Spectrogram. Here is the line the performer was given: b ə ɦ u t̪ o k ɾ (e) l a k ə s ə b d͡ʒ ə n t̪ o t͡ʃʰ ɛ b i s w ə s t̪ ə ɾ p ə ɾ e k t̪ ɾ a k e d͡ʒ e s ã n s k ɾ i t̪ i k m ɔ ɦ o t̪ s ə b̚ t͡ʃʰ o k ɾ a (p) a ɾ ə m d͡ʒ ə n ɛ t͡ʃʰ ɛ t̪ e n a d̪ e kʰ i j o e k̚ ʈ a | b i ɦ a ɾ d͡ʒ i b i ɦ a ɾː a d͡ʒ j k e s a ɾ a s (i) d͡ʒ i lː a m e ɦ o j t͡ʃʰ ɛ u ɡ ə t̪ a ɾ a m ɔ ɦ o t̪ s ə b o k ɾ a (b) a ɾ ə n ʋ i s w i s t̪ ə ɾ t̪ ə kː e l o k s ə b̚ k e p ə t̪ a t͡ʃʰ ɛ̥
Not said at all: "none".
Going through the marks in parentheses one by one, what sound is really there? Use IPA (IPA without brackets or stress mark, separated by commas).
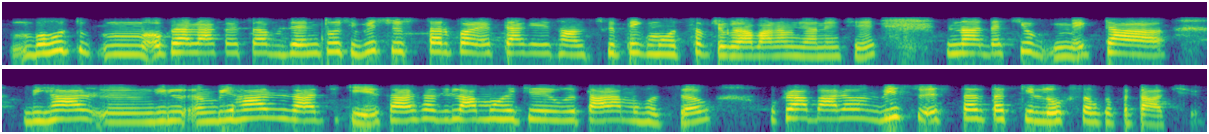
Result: a, b, a, b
